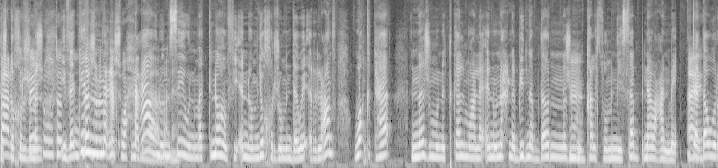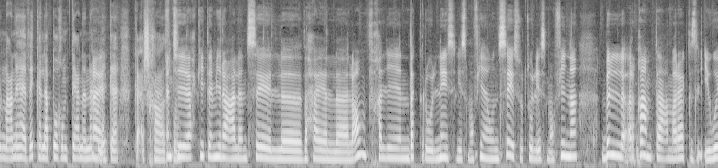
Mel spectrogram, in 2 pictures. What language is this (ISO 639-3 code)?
ara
